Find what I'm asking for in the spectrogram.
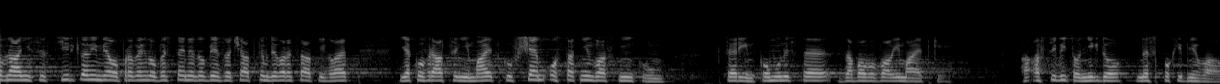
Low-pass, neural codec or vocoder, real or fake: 3.6 kHz; none; real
